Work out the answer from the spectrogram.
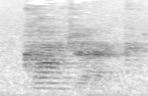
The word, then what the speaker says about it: konjac: um but water organic conject conjunct conjure flower i think that's how you pronounce it let's check the pronunciation of this word is sounds like konjac konjac konjac okay you guys konjac i am familiar a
